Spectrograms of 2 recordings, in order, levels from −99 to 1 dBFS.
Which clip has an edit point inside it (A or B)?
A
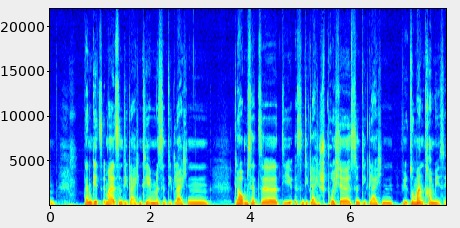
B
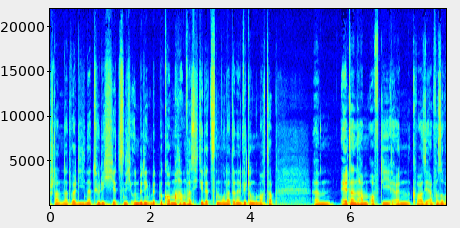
B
